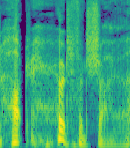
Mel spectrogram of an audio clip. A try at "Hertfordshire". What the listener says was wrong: No, it's Hertfordshire. You can't say Shire. it's Hertfordshire.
